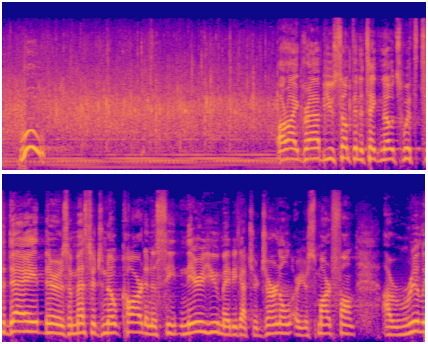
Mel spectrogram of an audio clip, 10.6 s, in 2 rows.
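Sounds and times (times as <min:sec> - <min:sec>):
audience clapping: 0:00.0 - 0:04.9
speech: 0:00.2 - 0:00.7, 0:03.4 - 0:10.5.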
